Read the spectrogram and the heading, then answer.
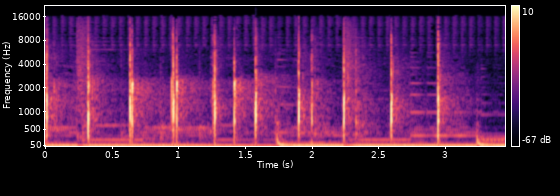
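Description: clapping

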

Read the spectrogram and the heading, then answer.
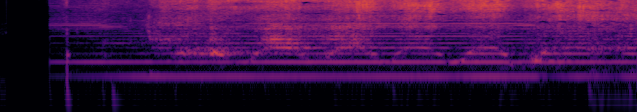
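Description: electric toothbrush brushing teeth

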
